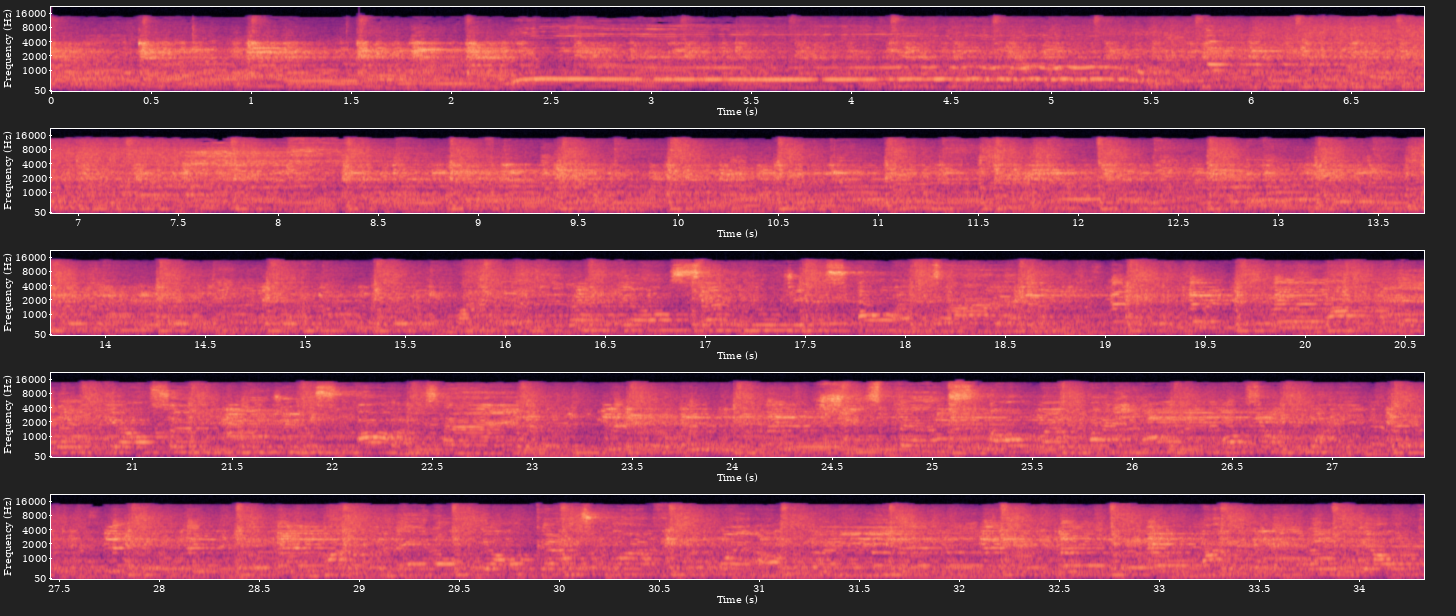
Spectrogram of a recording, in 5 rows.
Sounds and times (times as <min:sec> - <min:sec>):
Blues: 0:00.0 - 0:34.3.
